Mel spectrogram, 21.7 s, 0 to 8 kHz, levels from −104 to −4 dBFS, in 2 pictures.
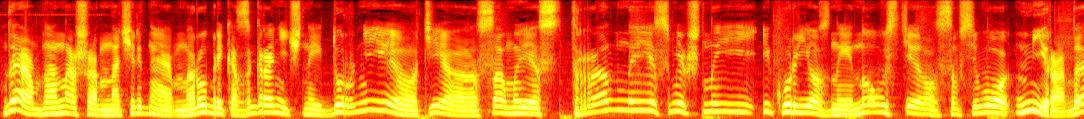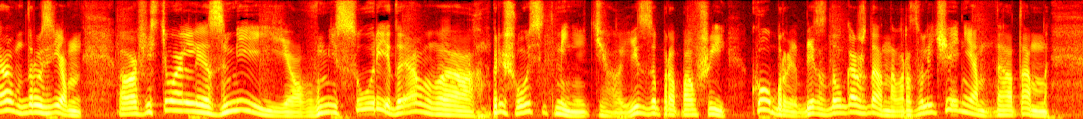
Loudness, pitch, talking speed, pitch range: -18 LUFS, 150 Hz, 90 wpm, 120-180 Hz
